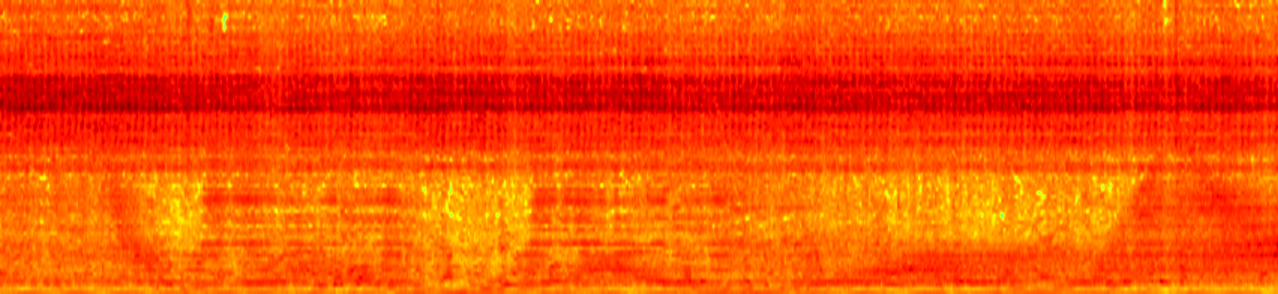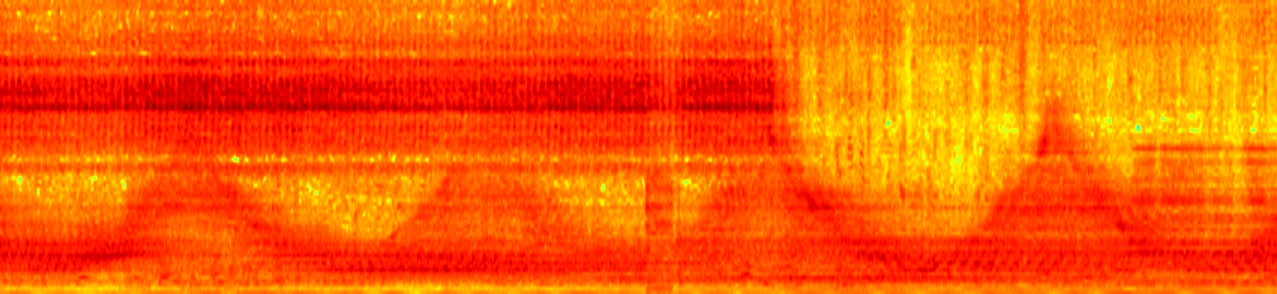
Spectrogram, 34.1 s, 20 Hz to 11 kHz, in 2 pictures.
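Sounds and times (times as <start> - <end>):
synthesizer drone: 0.0 - 34.0
pulsing low bass note: 25.6 - 27.3.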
